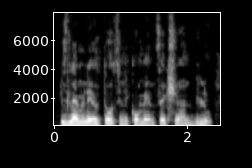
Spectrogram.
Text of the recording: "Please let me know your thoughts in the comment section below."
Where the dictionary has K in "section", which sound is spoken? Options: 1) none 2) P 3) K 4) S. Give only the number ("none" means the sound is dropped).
3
